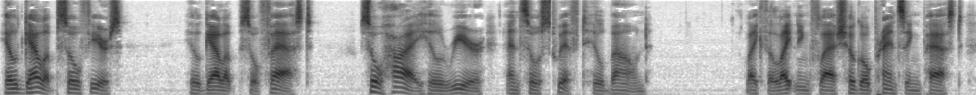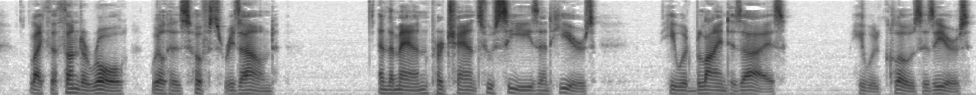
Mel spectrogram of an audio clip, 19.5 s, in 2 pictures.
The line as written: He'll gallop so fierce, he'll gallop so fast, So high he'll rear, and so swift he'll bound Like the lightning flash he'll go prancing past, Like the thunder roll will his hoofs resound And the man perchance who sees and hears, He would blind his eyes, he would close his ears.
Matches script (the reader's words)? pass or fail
pass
